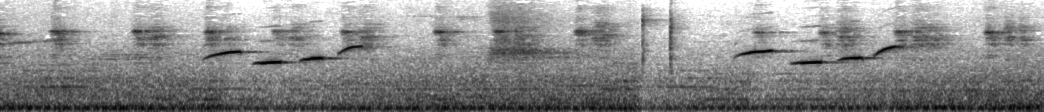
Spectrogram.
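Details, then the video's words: White-rumped shama song for tutoring young birds: a short phrase of three clear rising whistles, repeated twice a few seconds apart, amid soft chirps and a low constant hum. "MURAI BATU GACOR COCOK BUAT MASTERAN MURAI BATU MUDA AGAR CEPAT IKUT GACOR DAN MONCER"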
